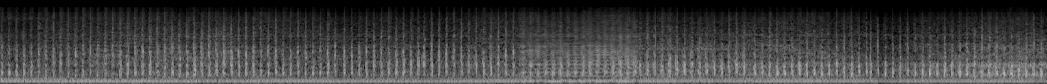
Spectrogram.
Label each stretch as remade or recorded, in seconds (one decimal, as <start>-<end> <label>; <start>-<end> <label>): 0.0-5.2 recorded; 5.2-6.4 remade; 6.4-10.5 recorded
